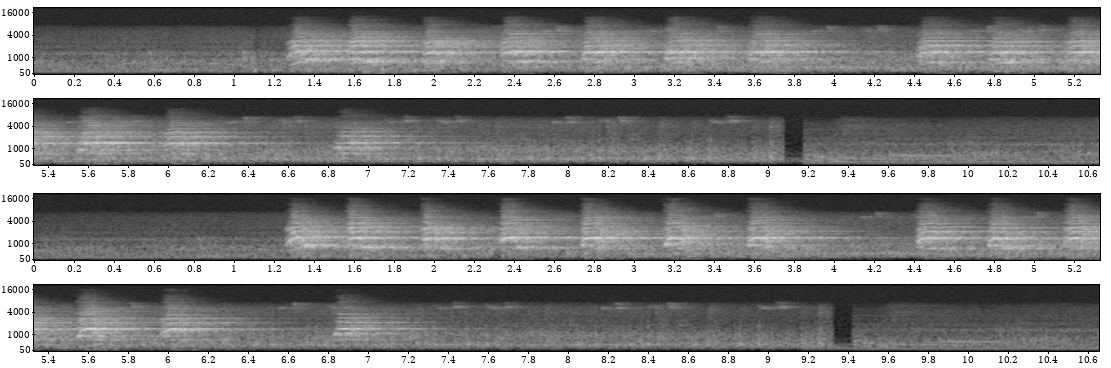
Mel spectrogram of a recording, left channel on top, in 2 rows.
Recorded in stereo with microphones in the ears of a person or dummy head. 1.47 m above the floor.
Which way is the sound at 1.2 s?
75° right (ahead or behind).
